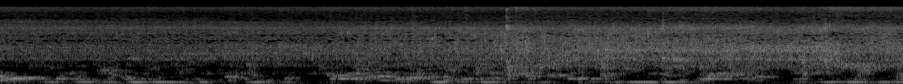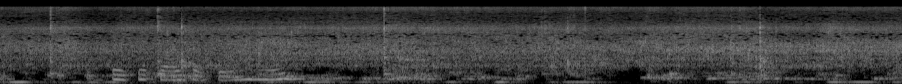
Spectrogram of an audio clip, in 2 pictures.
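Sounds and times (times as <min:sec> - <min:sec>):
food sizzling in hot oil: 0:00.0 - 0:18.0
spatula clicking on pan: 0:16.3 - 0:16.8.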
